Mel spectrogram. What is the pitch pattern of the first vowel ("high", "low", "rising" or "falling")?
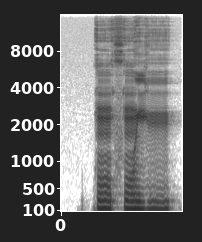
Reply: high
